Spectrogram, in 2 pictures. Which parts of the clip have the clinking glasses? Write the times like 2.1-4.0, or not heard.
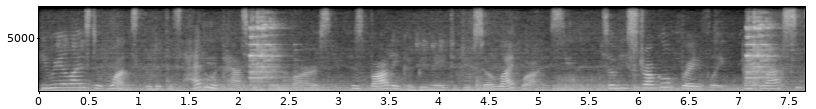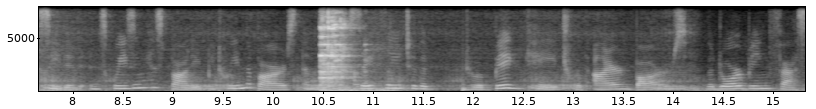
2.1-3.3, 7.0-7.9, 10.4-11.2.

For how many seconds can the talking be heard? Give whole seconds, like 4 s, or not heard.
15 s.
